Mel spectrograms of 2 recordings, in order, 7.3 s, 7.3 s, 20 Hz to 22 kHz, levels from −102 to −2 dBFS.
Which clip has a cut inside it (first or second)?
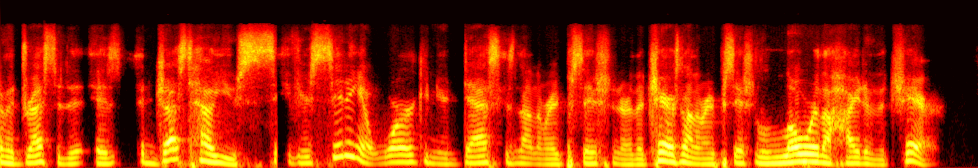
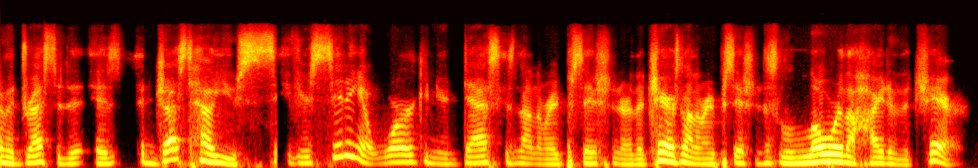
first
